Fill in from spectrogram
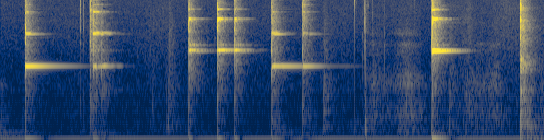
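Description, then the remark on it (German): Dishes are deliberately clinked and clattered to imitate background tableware noise, about ten sharp, irregular hits, each leaving a brief bright ringing tone like ceramic or glass knocking, with no voices over them. “Ach so, im Hintergrund Geschirrgeklapper.”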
